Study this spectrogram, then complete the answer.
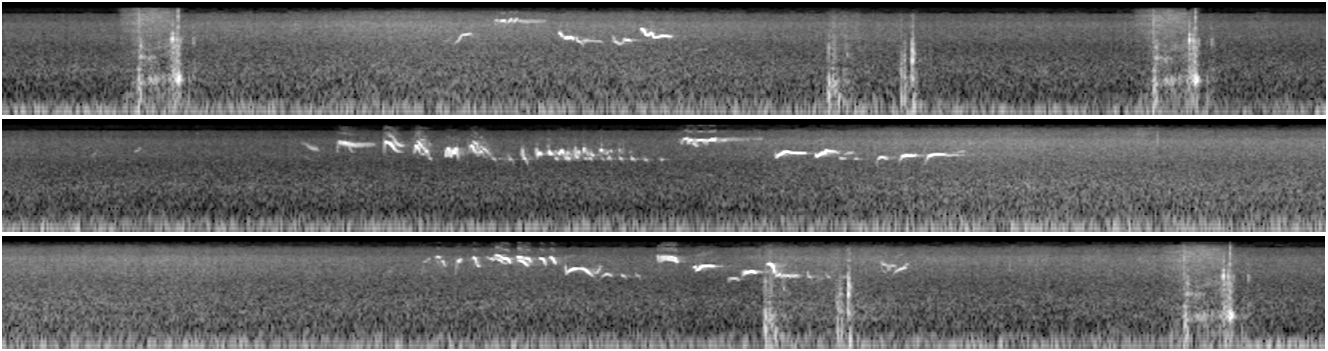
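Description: A wooden cabinet drawer thumps open.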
